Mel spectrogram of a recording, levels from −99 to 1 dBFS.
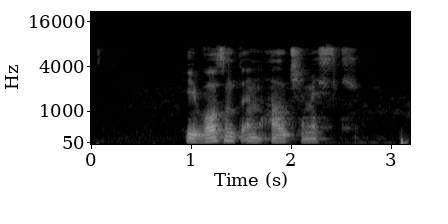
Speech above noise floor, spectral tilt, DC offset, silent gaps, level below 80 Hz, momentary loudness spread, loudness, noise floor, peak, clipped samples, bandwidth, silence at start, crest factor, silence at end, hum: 37 dB; -4.5 dB/octave; under 0.1%; none; -74 dBFS; 12 LU; -49 LUFS; -86 dBFS; -28 dBFS; under 0.1%; 8.2 kHz; 0.95 s; 24 dB; 0.05 s; none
